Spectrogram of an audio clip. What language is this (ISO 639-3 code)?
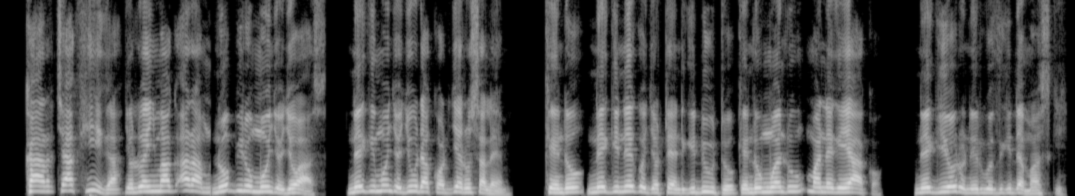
luo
